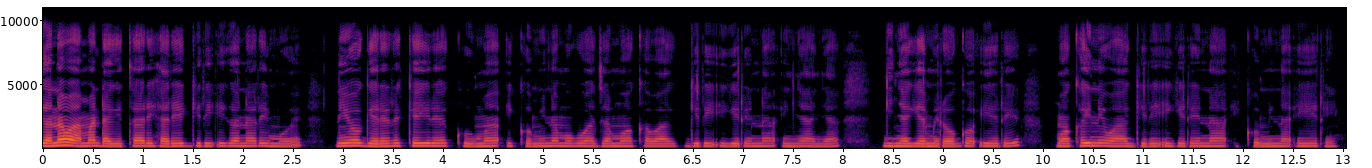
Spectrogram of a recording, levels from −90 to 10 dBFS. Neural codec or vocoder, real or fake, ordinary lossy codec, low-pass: none; real; none; 9.9 kHz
